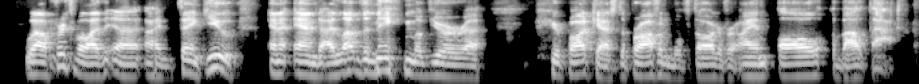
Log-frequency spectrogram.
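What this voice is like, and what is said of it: Slight Canadian accent. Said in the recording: “a leftover Canadian accent ... It's still there.”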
